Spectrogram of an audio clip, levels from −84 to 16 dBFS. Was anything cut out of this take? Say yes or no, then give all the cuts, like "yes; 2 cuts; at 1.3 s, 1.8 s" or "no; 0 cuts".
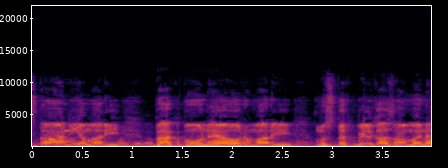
no; 0 cuts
